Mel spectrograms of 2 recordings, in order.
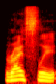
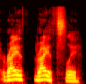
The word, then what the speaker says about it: Wriothesley: Wriothesley, indispensables. I don't know what else it says. I was told that I actually pronounced his name right. Wriothesley, I think.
